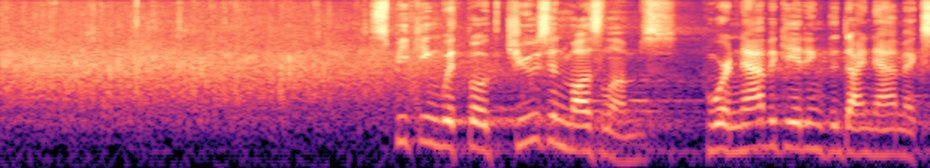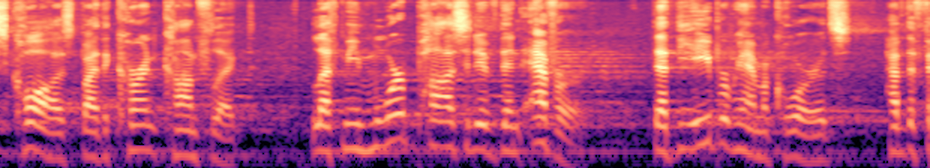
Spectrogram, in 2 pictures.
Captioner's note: applause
